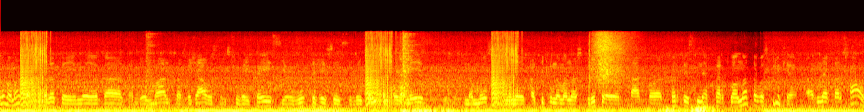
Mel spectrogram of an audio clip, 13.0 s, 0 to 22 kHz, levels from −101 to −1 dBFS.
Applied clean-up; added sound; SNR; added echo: none; Truck + Fart; -4 dB; none.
